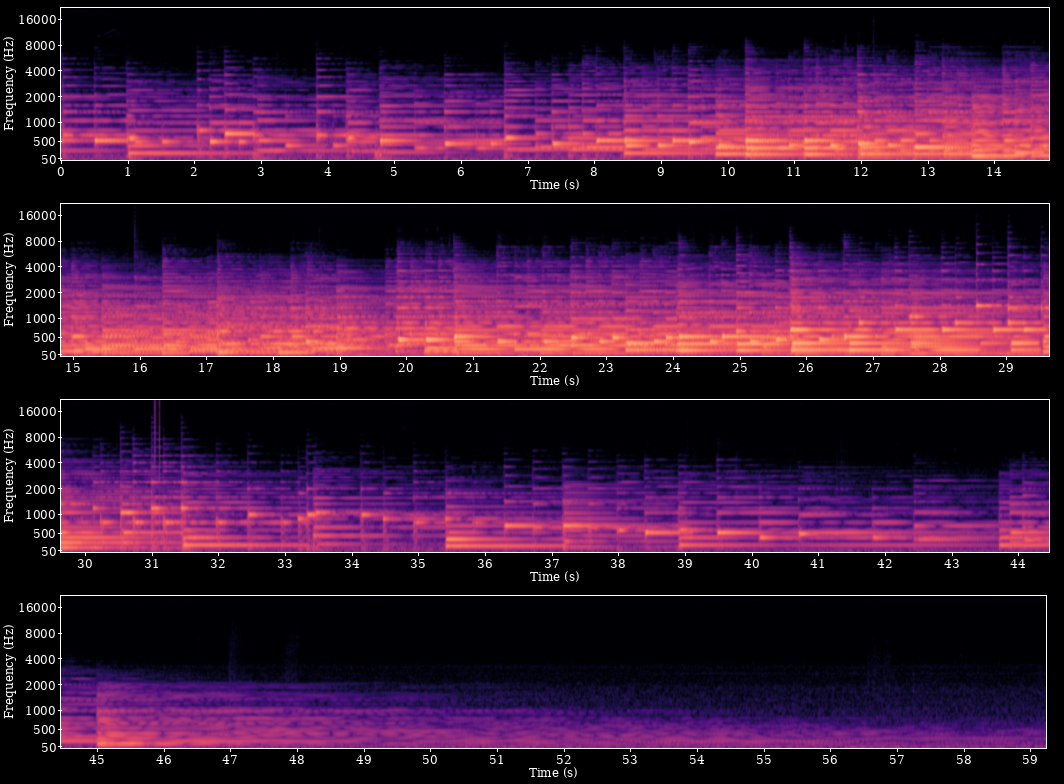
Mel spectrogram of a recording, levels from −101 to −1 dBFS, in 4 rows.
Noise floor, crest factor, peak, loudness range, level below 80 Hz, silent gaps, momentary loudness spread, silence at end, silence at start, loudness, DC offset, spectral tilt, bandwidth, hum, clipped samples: -59 dBFS; 22 dB; -6 dBFS; 16 LU; -54 dBFS; none; 18 LU; 2.9 s; 0 s; -26 LUFS; under 0.1%; -9.5 dB/octave; 7.2 kHz; none; under 0.1%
